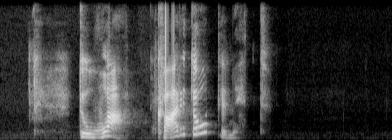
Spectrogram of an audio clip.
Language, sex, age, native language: Icelandic, female, 40-49, Icelandic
